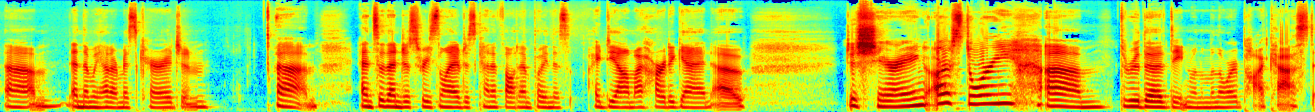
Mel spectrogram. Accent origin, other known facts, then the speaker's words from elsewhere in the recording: Pittsburgh, Pennsylvania, United States; moved away as an adult; now in Dayton, United States; I grew up in Pittsburgh and came here to go, um, to school at the University of Dayton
